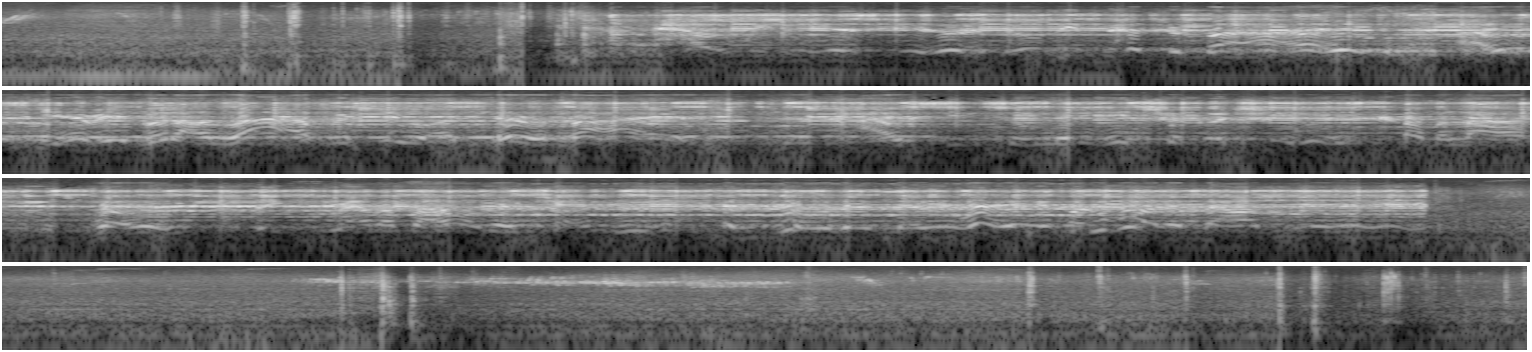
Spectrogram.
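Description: Electronic sound module in a Halloween skull prop playing a spooky song with a synthetic singing voice. It starts about three seconds in, runs for about twenty seconds and cuts off suddenly.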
